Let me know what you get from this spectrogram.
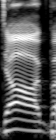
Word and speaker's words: Dogue: It's pronounced like dog, but a snooty way of spelling it. D-O-G-U-E. Dog. It's like a French word.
